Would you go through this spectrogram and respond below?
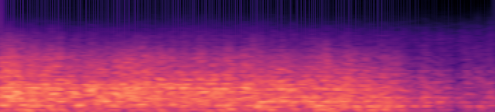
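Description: A film-scene thunder rumble rolls low and broad for a couple of seconds, heavy at first and then gradually easing off as it fades.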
